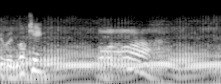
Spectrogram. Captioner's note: exhales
